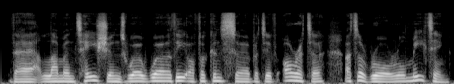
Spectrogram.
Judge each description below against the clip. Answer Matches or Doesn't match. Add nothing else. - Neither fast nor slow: Matches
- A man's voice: Matches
